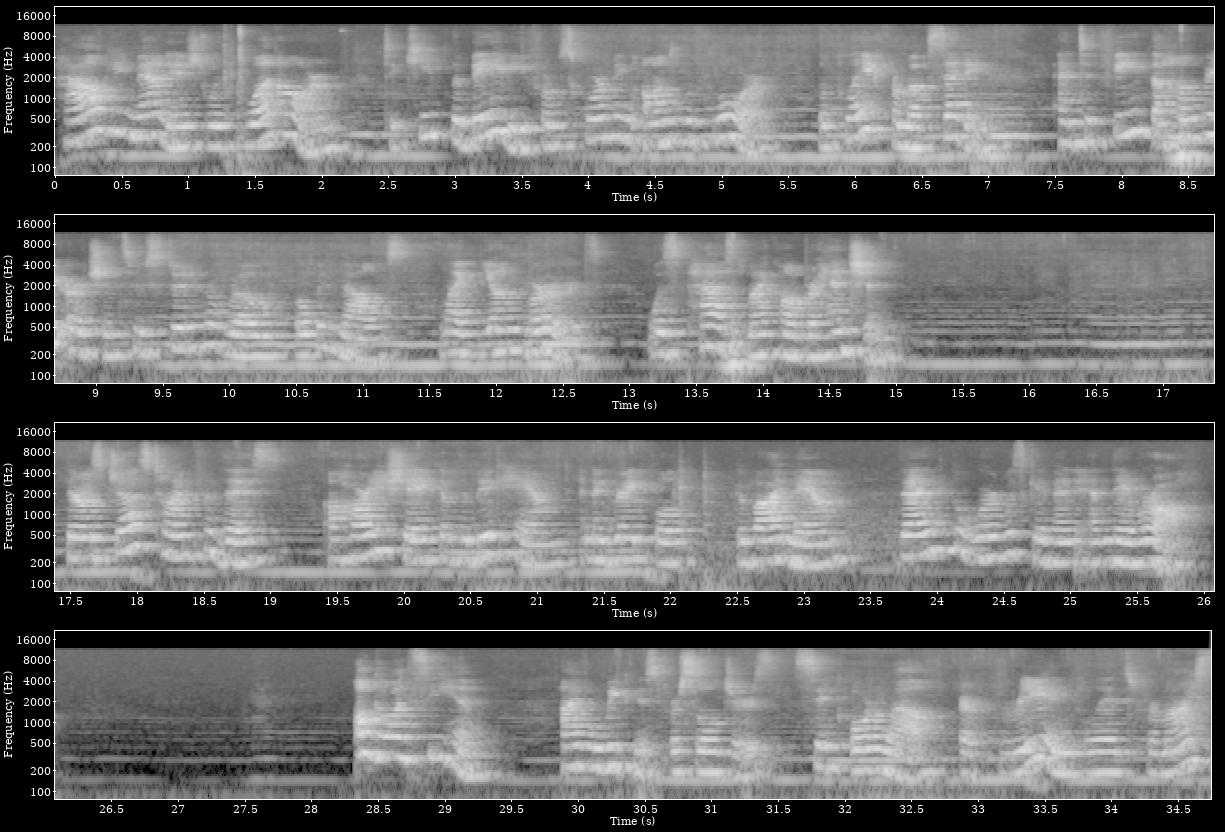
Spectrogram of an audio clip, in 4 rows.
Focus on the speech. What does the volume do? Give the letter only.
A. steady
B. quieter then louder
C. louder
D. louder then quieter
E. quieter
A.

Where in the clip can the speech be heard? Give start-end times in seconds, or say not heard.
0.1-15.0, 17.4-25.9, 28.3-34.7.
